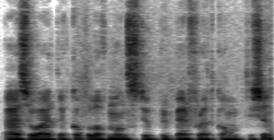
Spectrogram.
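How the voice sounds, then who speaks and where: The man's medium-pitched voice is somewhat breathy, with a dark, mellow tone and monotone, flat intonation. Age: 20s. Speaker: speedcubing YouTuber. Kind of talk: casual Q&A monologue. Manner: hesitant with fillers.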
